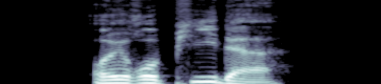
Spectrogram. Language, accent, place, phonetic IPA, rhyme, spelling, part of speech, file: German, Germany, Berlin, [ɔɪ̯ʁoˈpiːdɐ], -iːdɐ, europider, adjective, De-europider.ogg
- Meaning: inflection of europid: 1. strong/mixed nominative masculine singular 2. strong genitive/dative feminine singular 3. strong genitive plural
